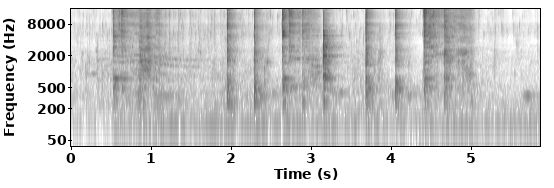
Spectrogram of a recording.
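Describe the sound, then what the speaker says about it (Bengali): A metal lid and pot clatter over boiling potatoes, with a string of sharp clinks and scrapes in an uneven rhythm, close and moderately loud over a low bubbling background. "ঢাকা খুলে দেখি আলু সেদ্ধ হয়েছে কিনা।"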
